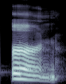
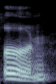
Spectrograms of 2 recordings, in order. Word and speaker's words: earn: So like this, earn. And if you can't really remember, just think of the word learn, because we have the word earn in it, okay? So that should help you with pronunciation.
